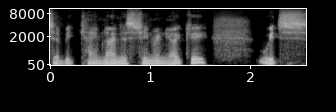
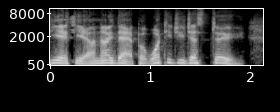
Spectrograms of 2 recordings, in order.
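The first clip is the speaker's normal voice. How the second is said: put-on accusing voice, louder; 3 semitones higher, 5 dB louder than usual. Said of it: "in a very accusative voice".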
